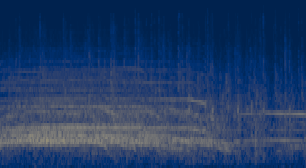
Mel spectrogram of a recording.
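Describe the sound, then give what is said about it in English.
A large convention crowd at New York Comic Con screams and cheers in a loud, sustained roar, with high-pitched shrieks and whoops layered over clapping that gradually eases off. “Scream for us, New York Comic Con.”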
